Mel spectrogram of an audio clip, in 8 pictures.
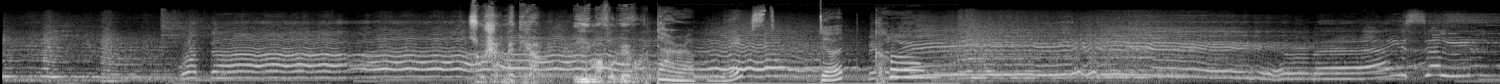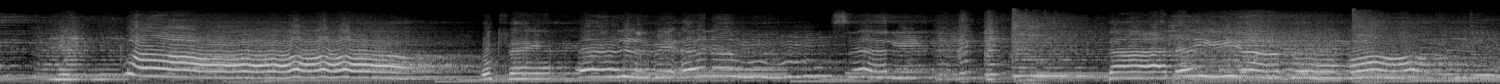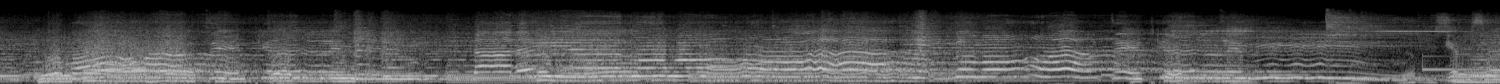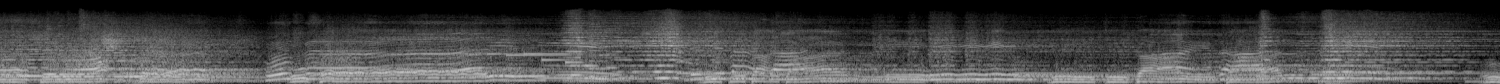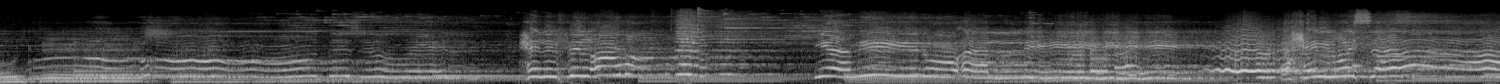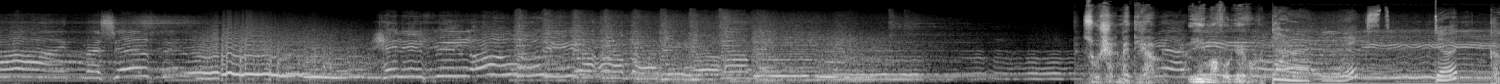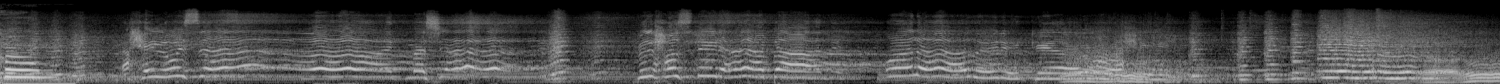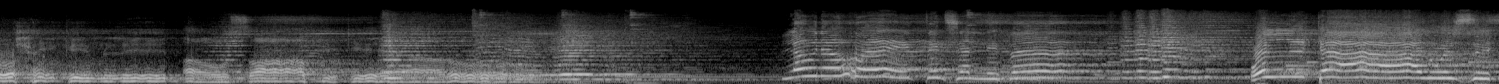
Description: دويتو
حزين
